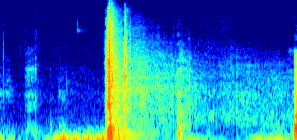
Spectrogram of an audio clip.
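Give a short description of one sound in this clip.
A shotgun fires a loud blast that echoes away outdoors.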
